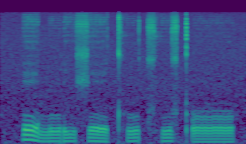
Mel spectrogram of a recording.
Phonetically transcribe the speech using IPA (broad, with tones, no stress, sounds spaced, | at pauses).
e˥˩ n u˨ ɾ i˥˩ ʃ eː˥˩ tʰ u˧˥˧ t͡sʰ ʉ˧˥˧ z kʼ oː˨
